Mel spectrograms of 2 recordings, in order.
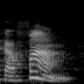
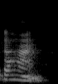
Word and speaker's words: Cafam: Por ejemplo, hay personas que no dicen que pertenecen a Cafam. Porque las personas, he escuchado, las personas de aquí donde yo soy, a veces no pronuncian bien la F y pronuncian es una J.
